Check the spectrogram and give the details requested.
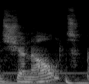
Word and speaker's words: Chenault: pronouncing your name correctly your last name channeled yes chanel if we were in france i think you would drop the t right right more than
